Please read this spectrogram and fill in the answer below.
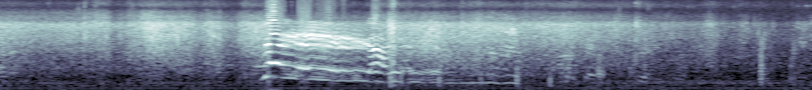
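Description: A person's long, drawn-out yell, starting suddenly about two seconds in and falling in pitch over nearly two seconds, with wind noise on the microphone throughout.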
